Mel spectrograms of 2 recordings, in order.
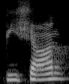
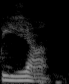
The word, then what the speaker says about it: Bijan: So I can respect somebody saying, hey, it's Bijan, not Bijan.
